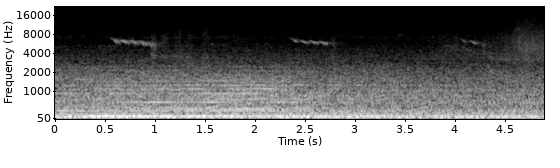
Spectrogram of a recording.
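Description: A low, steady background rumble, with a small bird giving short, high chirping trills three times: about half a second in, about two and a half seconds in, and near the end.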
